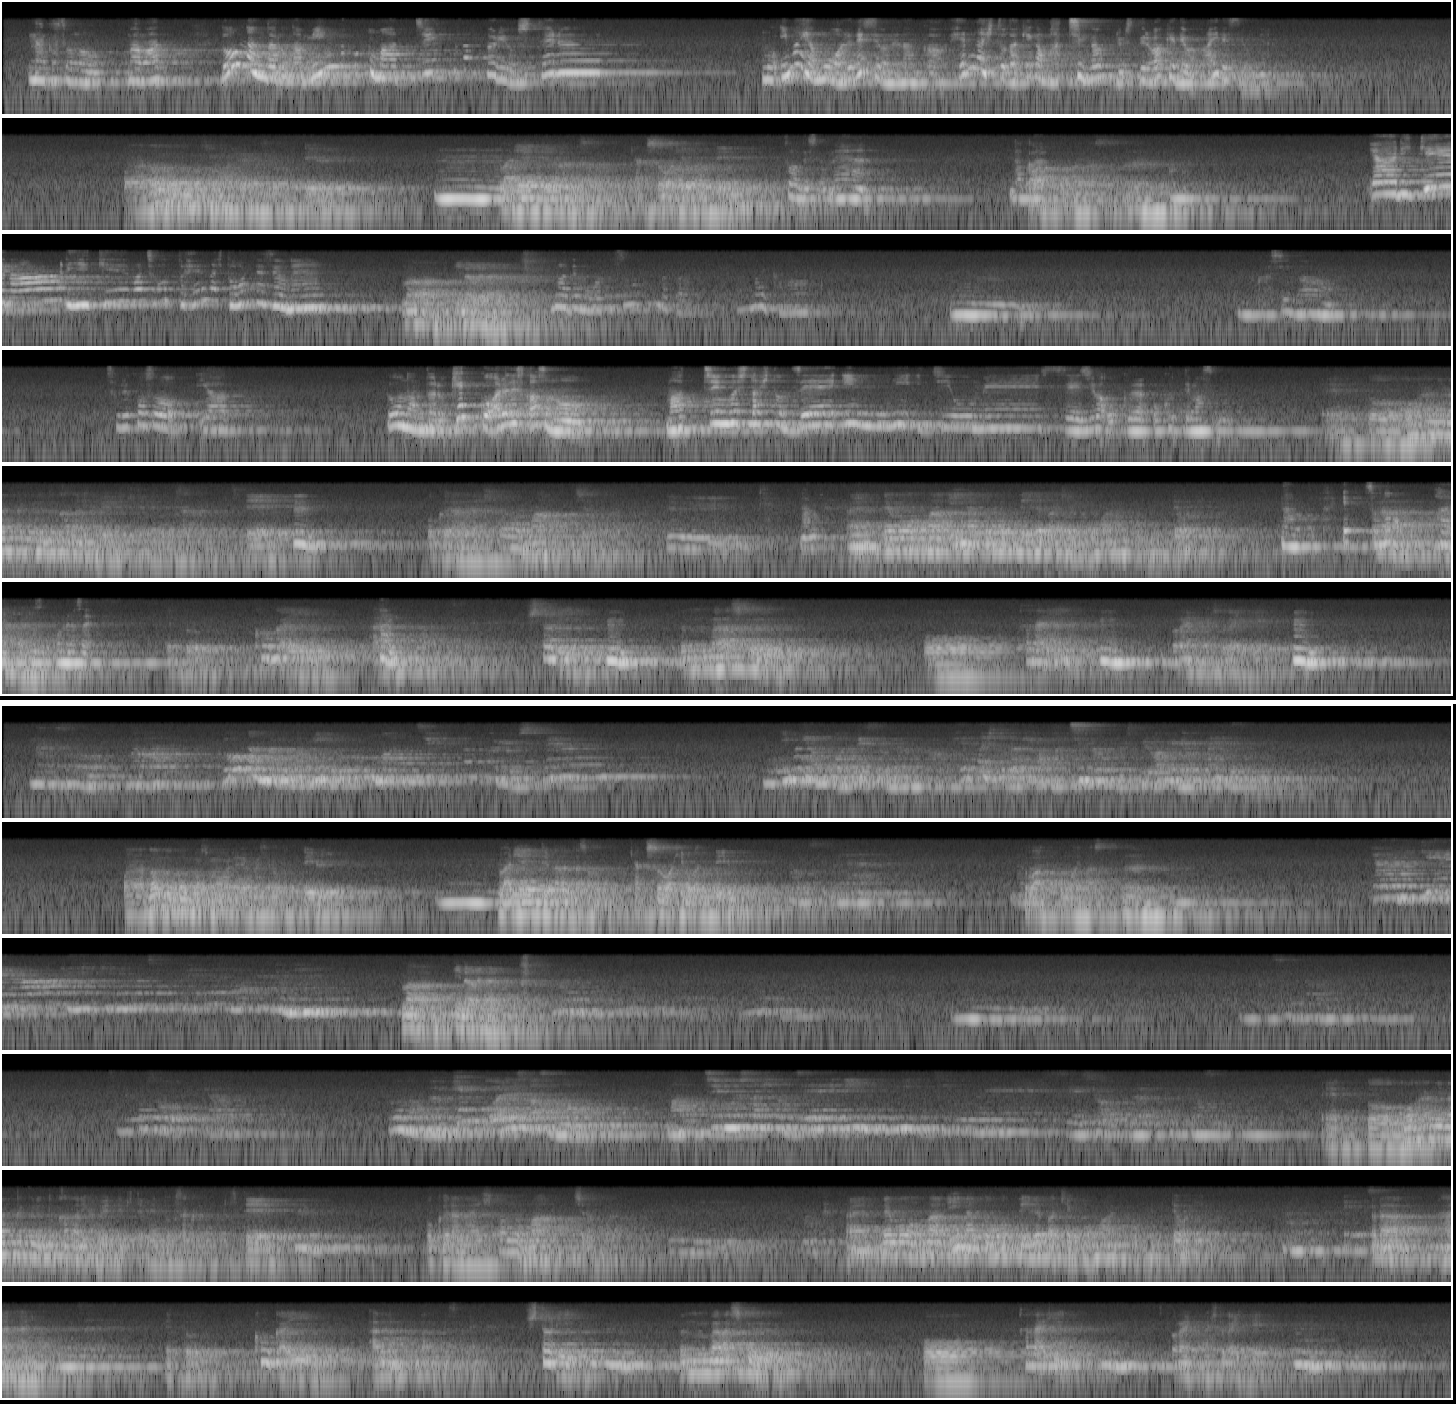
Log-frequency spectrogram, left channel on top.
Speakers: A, on the left; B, on the right.
A: なんかその、まあ、ま、どうなんだろうな、みんなでもマッチングアプリをしてる、もう今やもうあれですよね、なんか変な人だけがマッチングアプリをしてるわけではないですよね。
B: うんどんどんどんどんその割合は広がっている。
A: うー
B: 割合っていうかなんだ、
A: ん、
B: その客層は広がっている
A: そうですよね。だから、
B: とは思います。うん。
A: うんいやー、理系なー、理系はちょっと変な人多いんですよね。
B: まあ、否めない。
A: まあでも私も変だから、しゃあないかな。うーん、難しいな。それこそ、いや、どうなんだろう。結構あれですか、その、マッチングした人全員に一応メッセージは送ら、送ってます。
B: えっと、後半になってくるとかなり増えてきてめんどくさくなってきて、
A: うん。
B: 送らない人もまあ、ちらほら。
A: うん。なるほどね。
B: はい。でも、まあ、いいなと思っていれば基本は送ってはいる。
A: なるほど。え、その、
B: ただ、
A: はい、
B: はいはい。
A: あ、どうぞ、ごめんなさい。
B: えっと、今回、あれだったんですよね。
A: はい。
B: 一人、
A: うん。
B: うんばらしく、こう、かなり
A: うん。
B: ストライクな人がいて、
A: うん。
